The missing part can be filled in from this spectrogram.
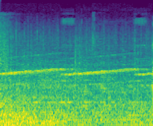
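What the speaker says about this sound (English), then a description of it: "these thugs can't hear a thing over the alarms" A steady electronic alarm tone blares throughout in Arkham Knight, holding a constant pitch over a dense, noisy game background.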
